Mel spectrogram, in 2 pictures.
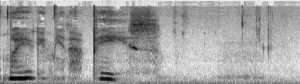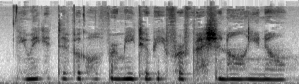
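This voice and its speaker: A woman voicing a small, laid-back, slightly shady vampire dispensary keeper in an ASMR roleplay, whispering softly in a rambling, casual sales patter. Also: sits high, flat delivery, normal speed. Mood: rambling, cautioning. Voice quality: soft, breathy whisper.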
